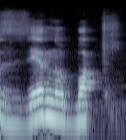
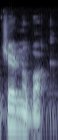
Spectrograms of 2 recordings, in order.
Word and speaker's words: Chernobog: um deus do submundo chamado Zernobok. É Chernobog.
